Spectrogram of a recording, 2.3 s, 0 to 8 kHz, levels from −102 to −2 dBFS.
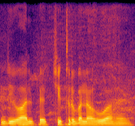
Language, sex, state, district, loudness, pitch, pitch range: Hindi, male, Uttar Pradesh, Lucknow, -13 LUFS, 100 Hz, 100-105 Hz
